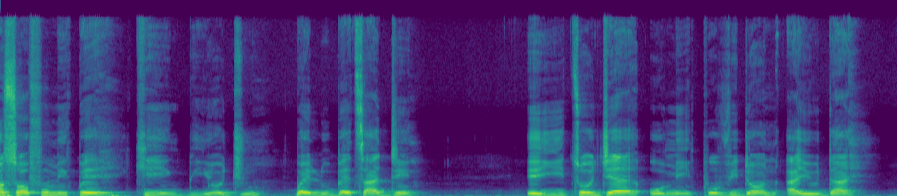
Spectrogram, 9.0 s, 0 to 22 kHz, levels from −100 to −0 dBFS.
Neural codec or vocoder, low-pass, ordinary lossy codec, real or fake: none; none; none; real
